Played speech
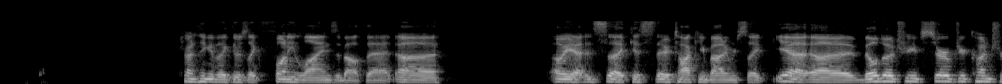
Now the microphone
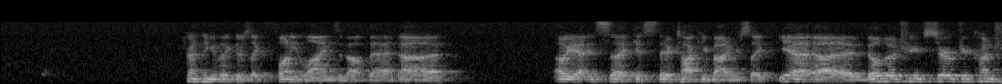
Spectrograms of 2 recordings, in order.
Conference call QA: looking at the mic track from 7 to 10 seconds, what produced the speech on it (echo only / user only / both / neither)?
echo only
